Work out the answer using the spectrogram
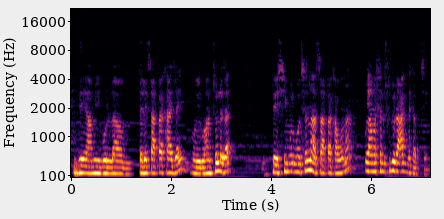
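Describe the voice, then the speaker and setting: A young man with a Rajshahi Bengali accent, haltingly recounting a personal story, with many restarts and repeated phrases. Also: fairly high pitch, darkish tone, faint music behind. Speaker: interviewee.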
